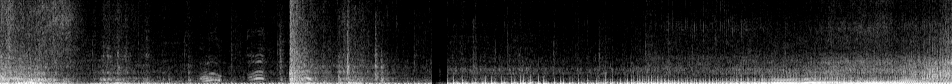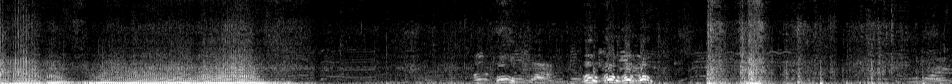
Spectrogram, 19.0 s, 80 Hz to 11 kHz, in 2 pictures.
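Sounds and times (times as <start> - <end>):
buggy engine revving: 0.0 - 14.4.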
